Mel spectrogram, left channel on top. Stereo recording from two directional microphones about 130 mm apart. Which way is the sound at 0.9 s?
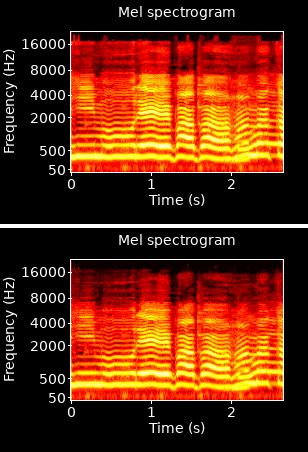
30° left (ahead or behind).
